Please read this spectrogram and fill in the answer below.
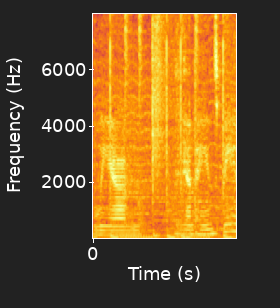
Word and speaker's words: Leanne Hainsby: I did a 30-minute pop 90s ride with Leanne Hainsby, is how you can pronounce her name.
